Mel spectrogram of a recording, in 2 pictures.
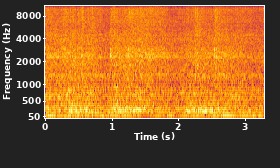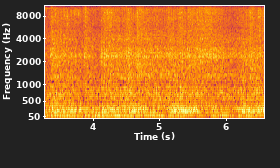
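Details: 2004 Honda 400EX single-cylinder quad after carb clean, valve adjustment and new spark plug (DPR8EA): revs rough, note sagging and surging between blips; still bogs, new plug didn't fix it, weak spark noted, cause unclear.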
